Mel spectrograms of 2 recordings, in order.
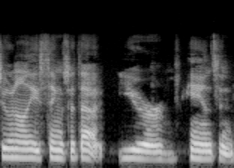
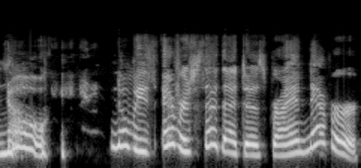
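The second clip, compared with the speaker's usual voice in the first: high-pitched retold protest with laughs breaking in; adamant protest; 7 semitones higher than usual. Wife arguing with her husband over the warning, high adamant protest. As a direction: insist in a high, incredulous voice.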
